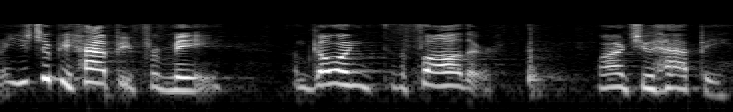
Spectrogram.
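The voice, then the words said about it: Whiny voice. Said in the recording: “kind of a whiny voice”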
